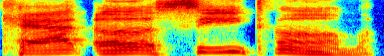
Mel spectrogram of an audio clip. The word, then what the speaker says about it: Catasetum: how is it pronounced well it's not one of those hard ones to say it's just cat a sea tum easy enough kata from the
